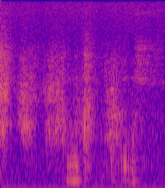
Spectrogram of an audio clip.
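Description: A man's voice, faint and murmured: three short sounds in the second half, in a quiet gap between louder talk.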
